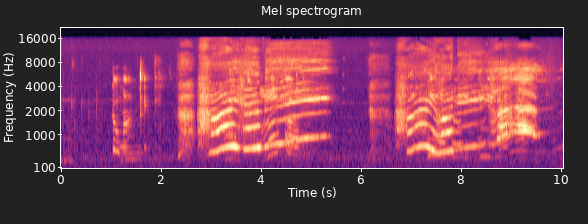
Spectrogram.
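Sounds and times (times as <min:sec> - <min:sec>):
high-pitched voice squealing: 0:03.0 - 0:05.5, 0:06.9 - 0:10.0.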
